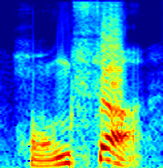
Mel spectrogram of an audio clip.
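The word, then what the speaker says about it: 红色: 红色红色 is second tone and then fourth tone. 红 is second, 色 is fourth tone.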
